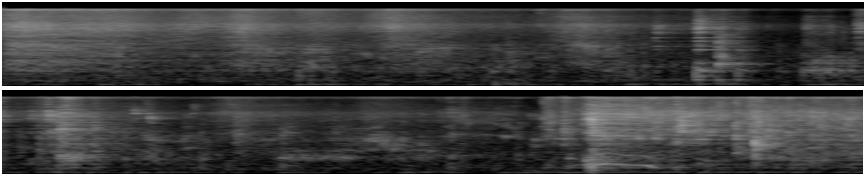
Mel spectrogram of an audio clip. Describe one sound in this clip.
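A metal ladle stirs thick gravy, scraping and clinking against a metal pot.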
